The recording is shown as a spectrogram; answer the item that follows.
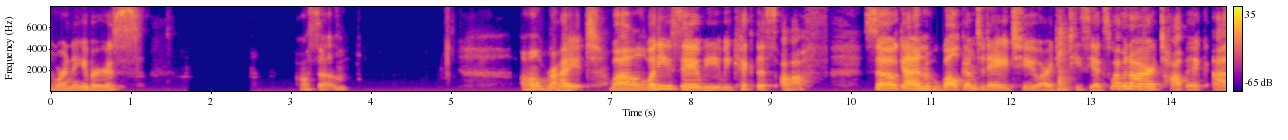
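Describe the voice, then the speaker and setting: Here a young woman hosts a live webinar in a medium-pitched voice that sounds pushed and bright. She's a bit sniffly from a cold she's getting over, and she chats away upbeat, with lots of ums and uhs.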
